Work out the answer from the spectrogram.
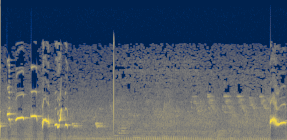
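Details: Oriental magpie-robin singing as a lure for young forest-caught fledglings: fast bright whistles and slurred notes open the recording, followed by a stretch of low murmuring noise, then one more sharp whistled phrase.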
